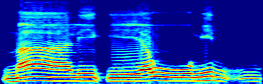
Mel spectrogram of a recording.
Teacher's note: Di sini kalau riwayat Hafs itu mimnya dibaca panjang, nggak boleh dibaca Maliki Yaumiddin. Riwayat Hafs itu bacaan mimnya panjang. Jadi kalau membaca riwayat Hafs dengan mimnya pendek, berarti bacaannya salah, otomatis salah, dan sudah beda riwayat yang ia baca.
